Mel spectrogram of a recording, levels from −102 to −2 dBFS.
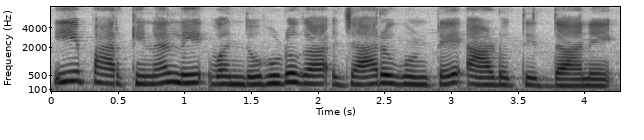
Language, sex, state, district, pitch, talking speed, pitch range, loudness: Kannada, female, Karnataka, Bidar, 230 Hz, 85 wpm, 215-255 Hz, -15 LUFS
